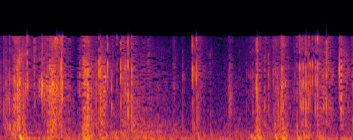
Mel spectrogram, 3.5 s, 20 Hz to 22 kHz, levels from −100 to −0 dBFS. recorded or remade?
recorded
